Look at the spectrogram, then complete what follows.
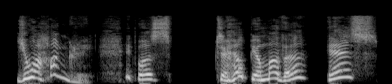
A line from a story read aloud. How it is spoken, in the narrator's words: suddenly she cried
